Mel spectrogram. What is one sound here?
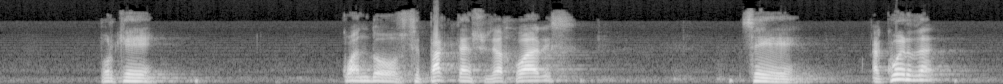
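An elderly man speaks slowly and calmly into a microphone, with pauses between phrases.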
